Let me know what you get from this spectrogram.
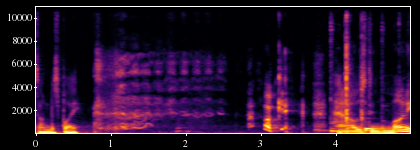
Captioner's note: laughing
